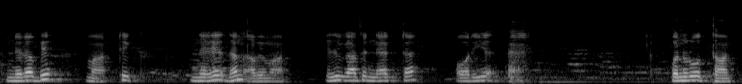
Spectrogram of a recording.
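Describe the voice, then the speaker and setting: A man's voice: high-pitched, mellow, lo-fi sound. A man teaching Hindi spelling, going word by word and checking in after each point. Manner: spells out letters slowly.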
